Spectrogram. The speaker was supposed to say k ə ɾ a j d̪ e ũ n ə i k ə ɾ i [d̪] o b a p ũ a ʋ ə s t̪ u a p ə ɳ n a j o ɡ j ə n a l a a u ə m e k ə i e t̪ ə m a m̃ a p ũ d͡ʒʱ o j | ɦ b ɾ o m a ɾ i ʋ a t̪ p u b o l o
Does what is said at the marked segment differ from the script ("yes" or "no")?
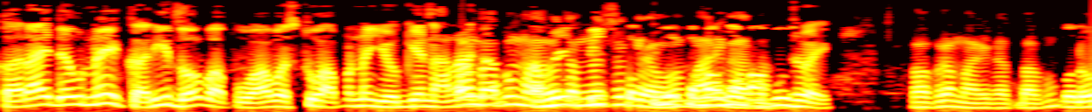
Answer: no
